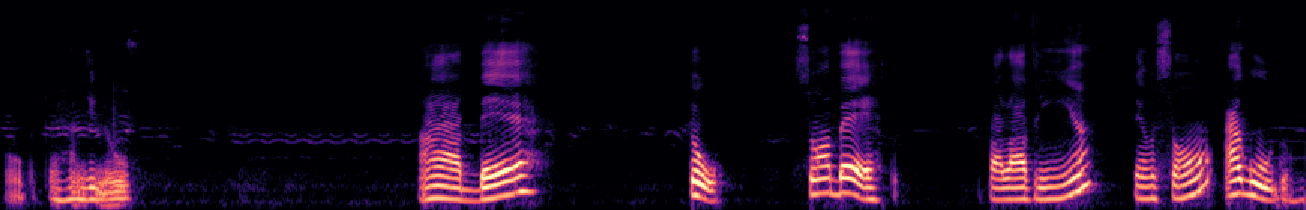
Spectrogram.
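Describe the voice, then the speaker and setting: A woman's voice: low-pitched, expressive, normal speed, vocal fry, warm tone, breathy edge. A Brazilian woman teaching a patient spelling lesson at a board, spelling out and stretching words. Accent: Brazilian Portuguese. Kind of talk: slow spoken-out lesson at a board.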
